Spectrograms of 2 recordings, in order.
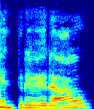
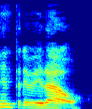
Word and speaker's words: entreverado: título para largometraje y Pero y le pones entreverado que es una palabra muy propia de creo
